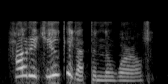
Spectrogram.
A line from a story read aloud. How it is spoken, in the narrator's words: asked Dick anxiously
